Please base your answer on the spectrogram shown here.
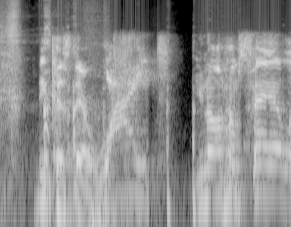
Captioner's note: laugh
